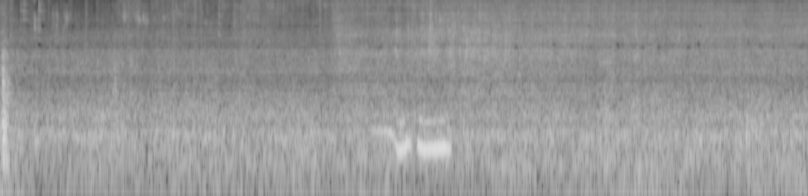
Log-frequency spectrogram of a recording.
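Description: Oil sizzling steadily in a frying pan as tortang talong (eggplant omelette) fries.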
